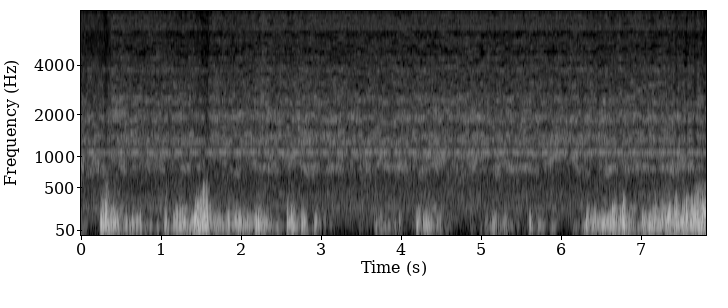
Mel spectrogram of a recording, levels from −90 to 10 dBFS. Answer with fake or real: real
